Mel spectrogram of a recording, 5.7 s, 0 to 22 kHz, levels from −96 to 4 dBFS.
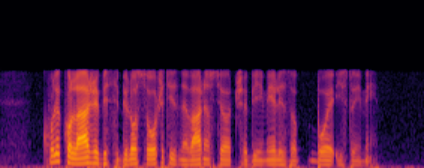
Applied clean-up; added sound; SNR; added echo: none; none; none; none.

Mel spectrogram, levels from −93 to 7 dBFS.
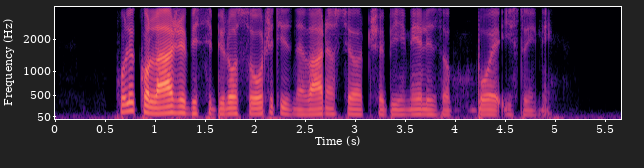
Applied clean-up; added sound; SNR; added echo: neural diffusion model UNIVERSE++.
